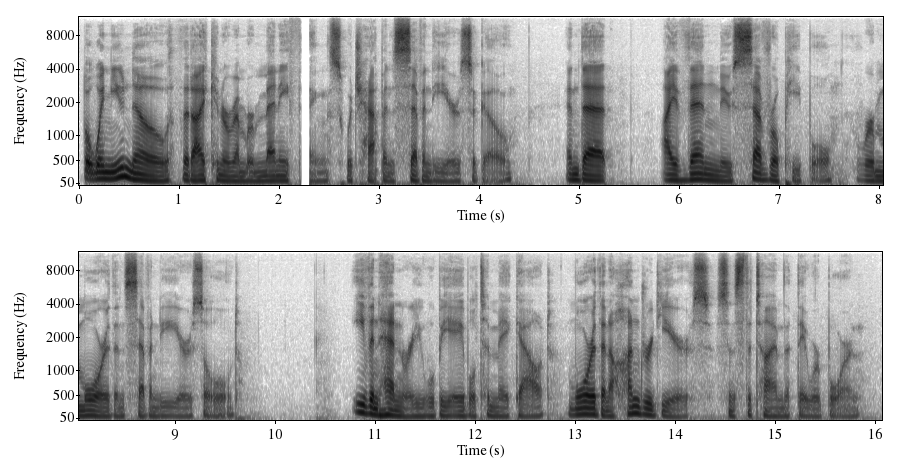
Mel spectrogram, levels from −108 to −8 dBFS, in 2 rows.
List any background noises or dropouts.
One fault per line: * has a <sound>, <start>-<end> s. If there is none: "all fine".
* has a dropout, 2.2-2.3 s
